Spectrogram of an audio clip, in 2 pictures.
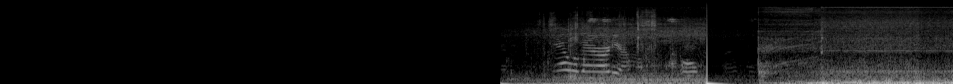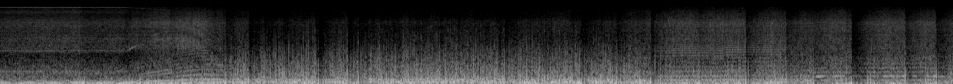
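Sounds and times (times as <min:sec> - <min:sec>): vehicle engine running: 0:07.6 - 0:19.0.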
